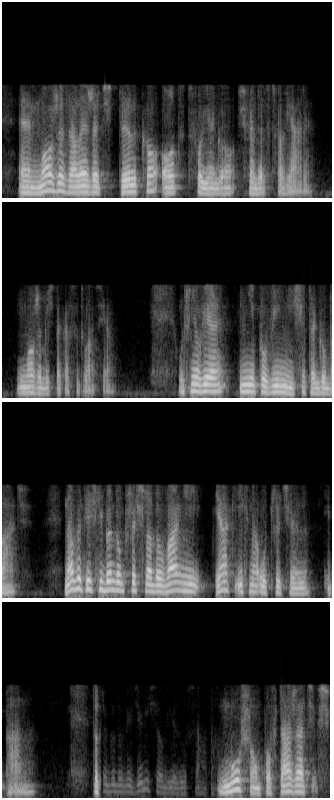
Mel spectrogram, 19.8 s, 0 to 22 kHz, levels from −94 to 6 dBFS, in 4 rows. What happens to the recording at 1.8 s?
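The speech at that point, like the rest of the clip, has passed through the GSM full-rate codec. That coder keeps a model of the vocal tract and rebuilds the excitation from regularly spaced pulses, discarding two of every three samples, which fits a 13 kbps coder. Nothing above 4 kHz survives. What you hear is a plainly audible buzzy, gravelly roughness on the voice, with the top end missing.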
